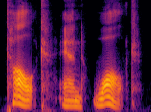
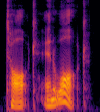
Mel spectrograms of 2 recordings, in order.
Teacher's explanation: And notice that in all of those words, the L isn't pronounced. We don't raise our tongue to that ridge above the upper teeth to make the L sound in those words. So we don't say talk and walk.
